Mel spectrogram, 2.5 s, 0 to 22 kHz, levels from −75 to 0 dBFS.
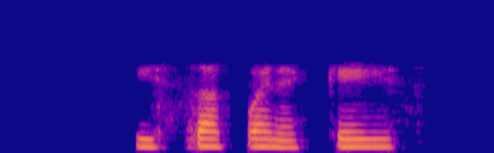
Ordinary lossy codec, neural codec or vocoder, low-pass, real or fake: AAC, 16 kbps; none; 7.2 kHz; real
